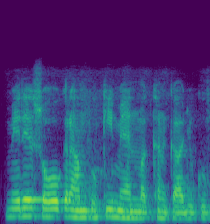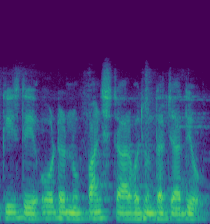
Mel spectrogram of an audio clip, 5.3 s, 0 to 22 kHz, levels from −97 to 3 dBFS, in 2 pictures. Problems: background conversations at intervals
